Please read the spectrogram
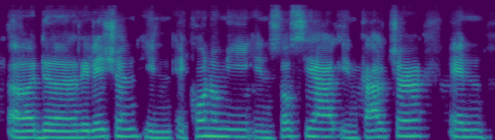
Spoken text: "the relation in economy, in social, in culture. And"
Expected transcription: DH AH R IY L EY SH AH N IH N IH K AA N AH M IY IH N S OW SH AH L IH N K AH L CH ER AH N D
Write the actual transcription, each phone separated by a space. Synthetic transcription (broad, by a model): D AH R IY L EY SH AH N IH N IH K AA N AH M IY IH N S OW S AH L IH N K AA L CH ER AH N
